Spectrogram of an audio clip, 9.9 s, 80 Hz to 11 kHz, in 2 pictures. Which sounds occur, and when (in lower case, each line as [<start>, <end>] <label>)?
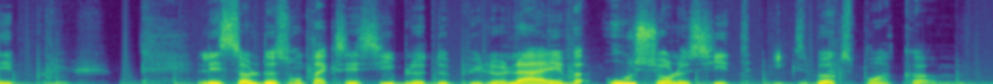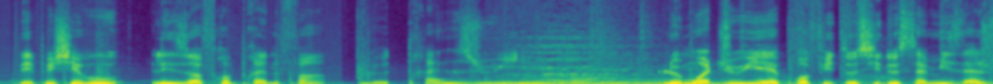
[0.00, 0.50] male speech
[0.00, 9.93] music
[0.67, 0.94] breathing
[0.94, 4.66] male speech
[5.02, 5.52] male speech
[5.68, 7.34] male speech
[7.23, 8.28] sound effect
[8.31, 9.93] male speech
